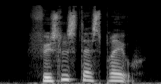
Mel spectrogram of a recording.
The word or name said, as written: fødselsdagsbrev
